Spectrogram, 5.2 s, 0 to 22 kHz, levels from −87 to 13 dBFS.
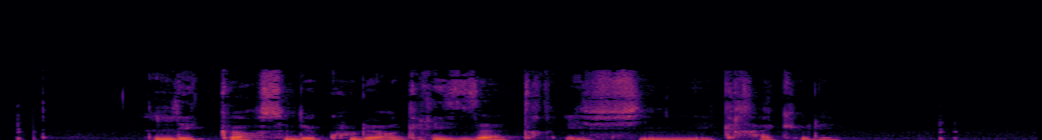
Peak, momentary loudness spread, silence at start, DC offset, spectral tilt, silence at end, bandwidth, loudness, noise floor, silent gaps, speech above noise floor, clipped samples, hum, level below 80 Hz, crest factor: -18 dBFS; 22 LU; 0.75 s; under 0.1%; -5.5 dB/octave; 0.5 s; 11.5 kHz; -38 LUFS; -71 dBFS; none; 35 dB; under 0.1%; none; -58 dBFS; 20 dB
